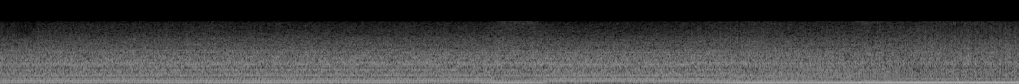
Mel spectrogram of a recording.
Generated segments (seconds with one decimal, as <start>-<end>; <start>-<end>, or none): 8.6-9.2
